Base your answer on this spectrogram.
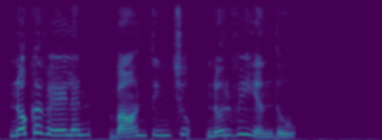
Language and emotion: Telugu, neutral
